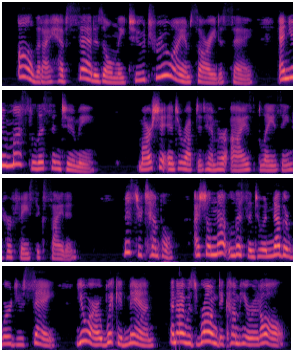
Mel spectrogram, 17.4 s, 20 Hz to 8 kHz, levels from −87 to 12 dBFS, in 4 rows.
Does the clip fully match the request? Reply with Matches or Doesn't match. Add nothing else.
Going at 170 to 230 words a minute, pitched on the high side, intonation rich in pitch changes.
Matches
